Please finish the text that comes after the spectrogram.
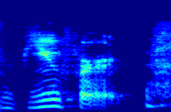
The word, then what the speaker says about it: Beaufort: right in north carolina depends on the state oh okay yeah in south carolina it's beaufort thank you chapel hill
